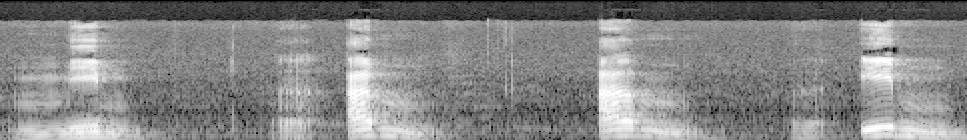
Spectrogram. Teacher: Li khurujil mimi minas syafatain. Dinamakan syafawiyan li khurujil kerana keluarnya mim daripada dua bibir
